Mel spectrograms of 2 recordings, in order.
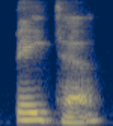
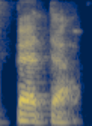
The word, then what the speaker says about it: beta: lot of people say most say beta but they're wrong it's better i know because i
